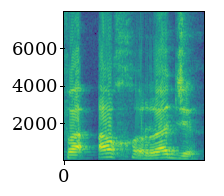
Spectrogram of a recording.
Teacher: اس را کو موٹا پڑھیں گے، جیم میں قلقلہ ہوگا، نون پر کھڑا زبر ہے، اس کو کھینچیں گے 1 الف کے برابر۔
